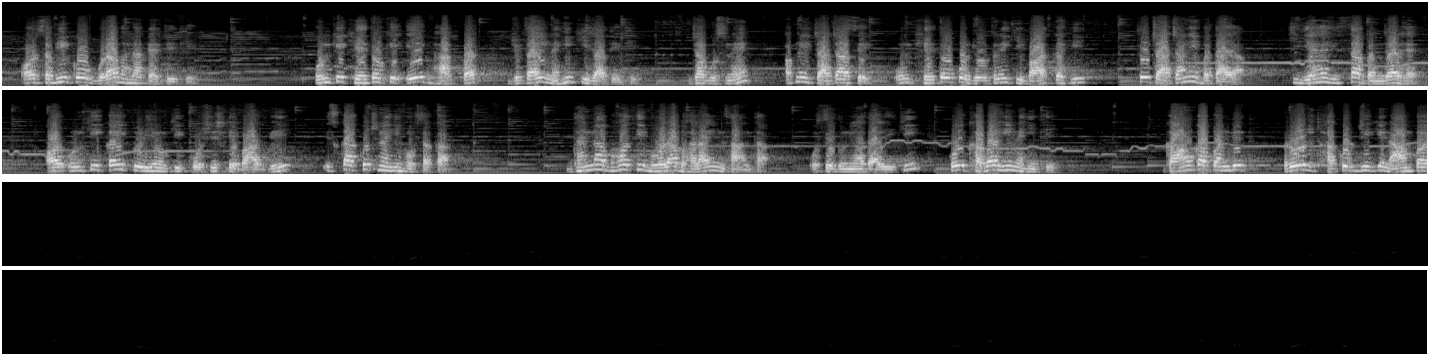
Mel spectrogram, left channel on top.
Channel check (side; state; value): right; silent; 64 dB below the other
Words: और सभी को बुरा भला कहती थी। उनके खेतों के एक भाग पर जुताई नहीं की जाती थी। जब उसने अपने चाचा से उन खेतों को जोतने की बात कही तो चाचा ने बताया कि यह हिस्सा बंजर है और उनकी कई पीढ़ियों की कोशिश के बाद भी इसका कुछ नहीं हो सका। धन्ना बहुत ही भोला भाला इंसान था। उसे दुनियादारी की कोई खबर ही नहीं थी। गांव का पंडित रोज ठाकुर जी के नाम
